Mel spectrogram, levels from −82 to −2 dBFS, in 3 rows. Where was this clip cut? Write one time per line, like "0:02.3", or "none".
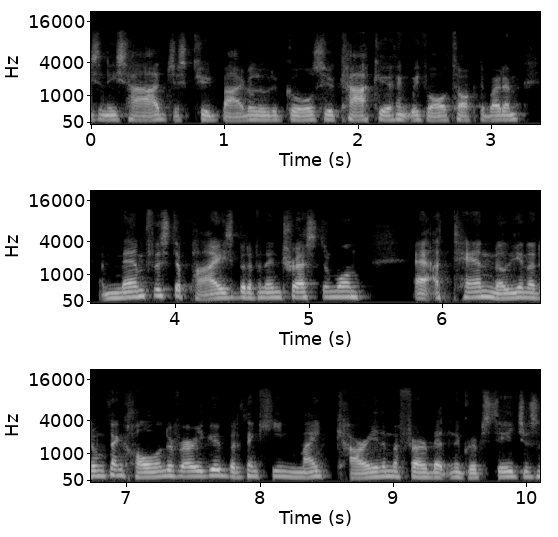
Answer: none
